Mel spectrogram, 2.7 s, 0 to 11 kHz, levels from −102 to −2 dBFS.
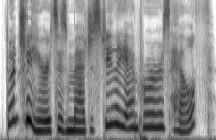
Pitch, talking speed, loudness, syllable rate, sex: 300 Hz, 200 wpm, -18 LUFS, 5.7 syllables/s, female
